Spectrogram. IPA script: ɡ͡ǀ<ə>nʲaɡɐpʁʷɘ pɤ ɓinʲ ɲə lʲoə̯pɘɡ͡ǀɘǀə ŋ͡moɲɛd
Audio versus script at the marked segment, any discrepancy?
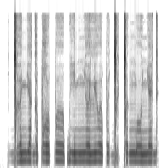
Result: no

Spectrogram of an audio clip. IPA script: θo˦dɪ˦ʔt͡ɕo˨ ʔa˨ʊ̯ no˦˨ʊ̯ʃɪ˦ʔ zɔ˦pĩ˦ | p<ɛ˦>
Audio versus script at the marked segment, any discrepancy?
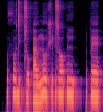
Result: no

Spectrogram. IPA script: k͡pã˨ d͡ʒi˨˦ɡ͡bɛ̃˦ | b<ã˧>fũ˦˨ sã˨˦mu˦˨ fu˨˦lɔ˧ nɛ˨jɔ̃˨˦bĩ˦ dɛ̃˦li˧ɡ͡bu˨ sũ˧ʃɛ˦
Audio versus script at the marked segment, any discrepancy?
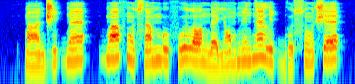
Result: yes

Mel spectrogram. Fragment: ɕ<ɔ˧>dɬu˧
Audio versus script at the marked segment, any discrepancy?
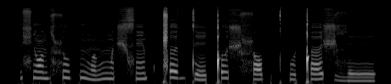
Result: yes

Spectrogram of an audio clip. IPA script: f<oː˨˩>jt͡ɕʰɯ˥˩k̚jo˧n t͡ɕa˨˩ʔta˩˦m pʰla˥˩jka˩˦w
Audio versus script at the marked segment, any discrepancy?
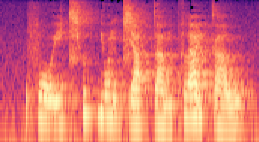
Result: no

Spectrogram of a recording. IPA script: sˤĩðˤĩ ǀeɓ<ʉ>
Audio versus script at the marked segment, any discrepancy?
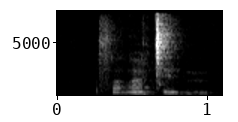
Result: no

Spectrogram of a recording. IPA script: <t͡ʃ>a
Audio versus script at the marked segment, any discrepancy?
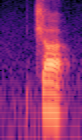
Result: no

